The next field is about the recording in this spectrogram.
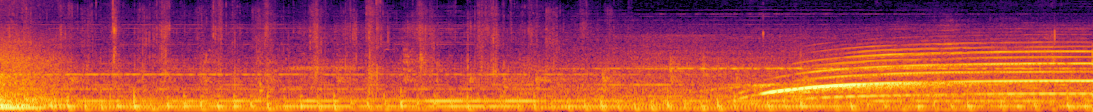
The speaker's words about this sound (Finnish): nyt on ilta. Odessassa ehkä kuuluu noin kaukaa taustalla olevat öö, sireenit.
